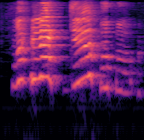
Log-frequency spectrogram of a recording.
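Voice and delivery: high, loud baffled outcry; loud, high panicked protest; shocked shout. Retold or imitated. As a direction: yell it in disbelief. Her shocked reaction retold.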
